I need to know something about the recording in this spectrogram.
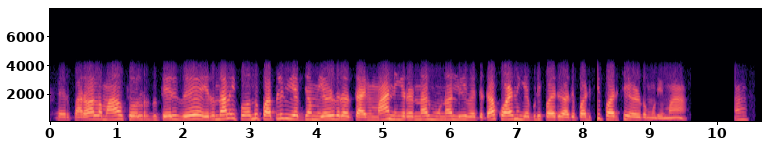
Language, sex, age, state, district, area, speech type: Tamil, female, 45-60, Tamil Nadu, Tiruvannamalai, rural, conversation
